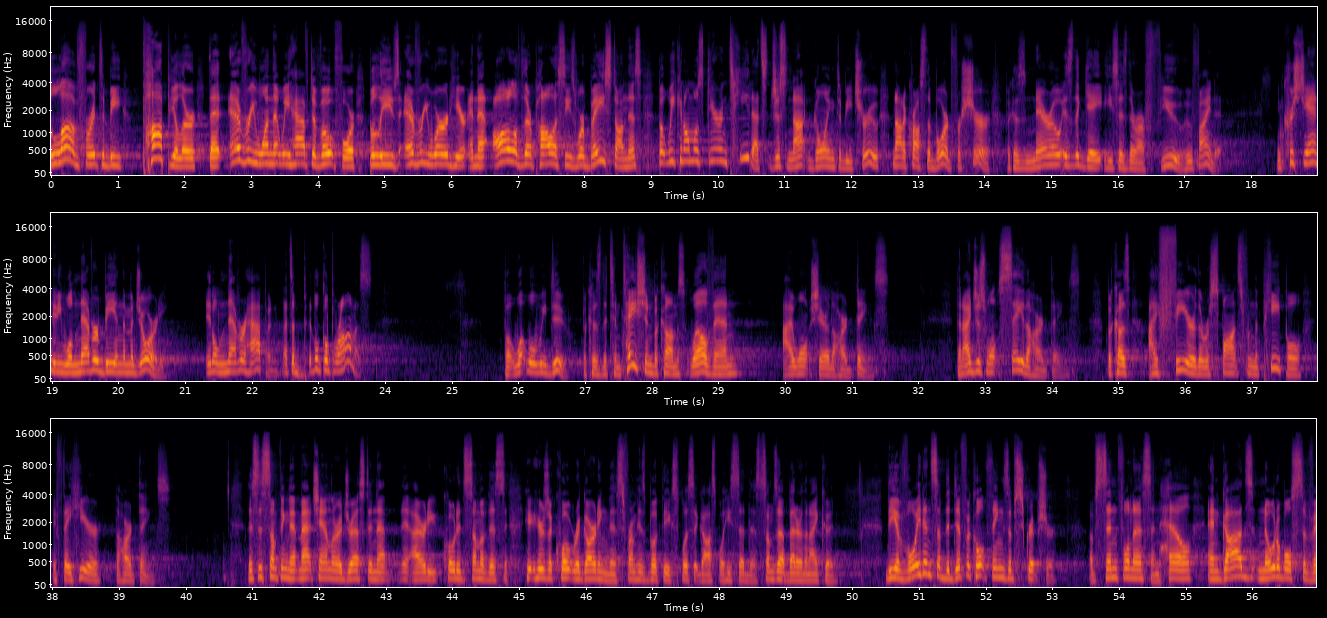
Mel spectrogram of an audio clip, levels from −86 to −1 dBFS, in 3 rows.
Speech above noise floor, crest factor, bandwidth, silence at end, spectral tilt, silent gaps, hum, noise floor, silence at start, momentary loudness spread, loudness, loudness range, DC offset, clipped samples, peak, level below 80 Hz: 40 dB; 22 dB; 16 kHz; 0 s; -5 dB/octave; none; none; -72 dBFS; 0 s; 14 LU; -32 LUFS; 10 LU; under 0.1%; under 0.1%; -10 dBFS; -72 dBFS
